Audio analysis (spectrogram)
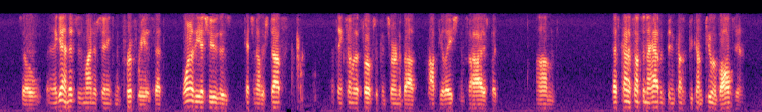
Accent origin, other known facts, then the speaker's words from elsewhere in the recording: Chesapeake Bay, United States; I grew up on Chesapeake Bay, and I hate to say it, but I know what it used to be like.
